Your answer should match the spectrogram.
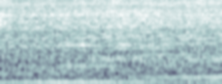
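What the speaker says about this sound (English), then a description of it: "Ferrari hot lap." A Ferrari race car on a hot lap at Singapore gives a brief, loud, steady engine drone with a sustained buzzing pitch.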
